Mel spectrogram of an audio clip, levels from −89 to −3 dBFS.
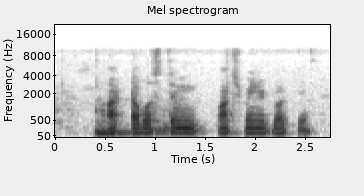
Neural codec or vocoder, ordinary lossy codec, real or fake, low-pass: none; AAC, 48 kbps; real; 9.9 kHz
